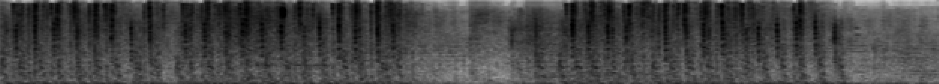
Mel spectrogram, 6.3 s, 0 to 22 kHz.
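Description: Grav cannon firing in Warhammer 40,000: Boltgun, a loud rapid stream of heavy shots in fast succession, with a brief dip midway before the barrage resumes just as intensely.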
